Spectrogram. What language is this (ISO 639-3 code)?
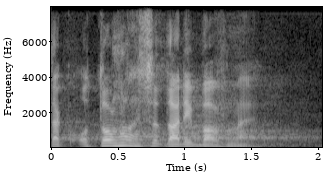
ces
